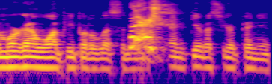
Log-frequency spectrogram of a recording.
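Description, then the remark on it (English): A woman, the speaker's wife, sneezes once, a sharp, loud burst in the middle of steady talking by a man, whose speech continues right before and after it. “And my wife is sneezing.”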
